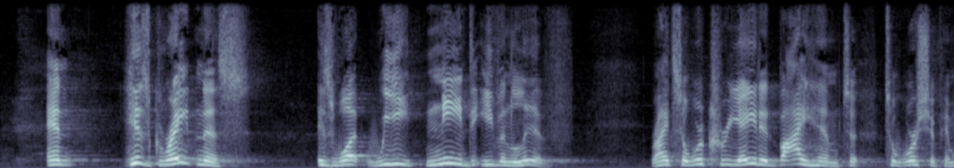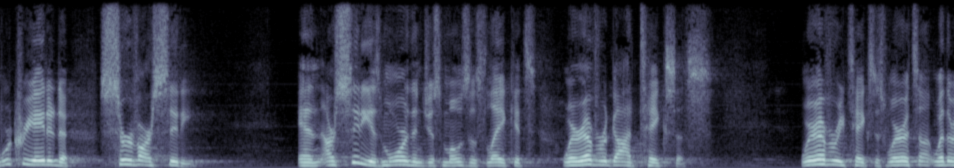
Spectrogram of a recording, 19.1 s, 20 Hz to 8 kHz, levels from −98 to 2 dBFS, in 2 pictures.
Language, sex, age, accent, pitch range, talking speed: English, male, 40-59, American, 160-205 Hz, 140 wpm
